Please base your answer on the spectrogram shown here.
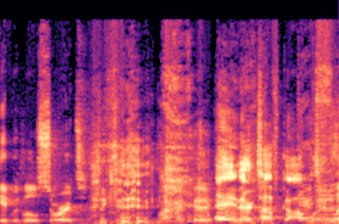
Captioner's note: laughs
